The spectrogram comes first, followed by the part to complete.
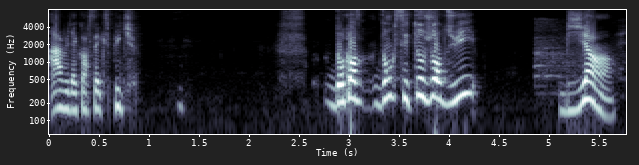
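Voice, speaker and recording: A woman talking as an excited anime fan in a casual, sweary reaction commentary, gushing with slangy exclamations. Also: mid-range voice, slow. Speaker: reaction video host.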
